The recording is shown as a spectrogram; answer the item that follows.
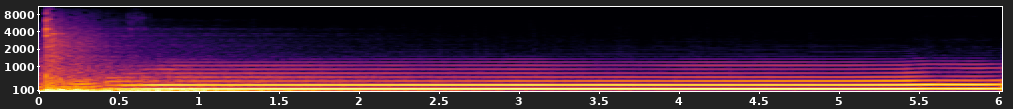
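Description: Long wooden horn sounding one low note, held steady for over five seconds, after a drum stroke at the very start.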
